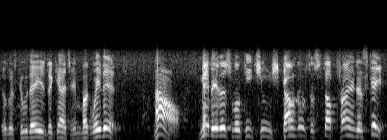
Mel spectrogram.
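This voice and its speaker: A man playing a brutal, gloating outlaw boss in an old radio western, with a gravelly, folksy frontier drawl and commanding menace. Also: high-pitched, unhurried. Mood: menacing, gloating. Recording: muffled, noisy old radio recording.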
